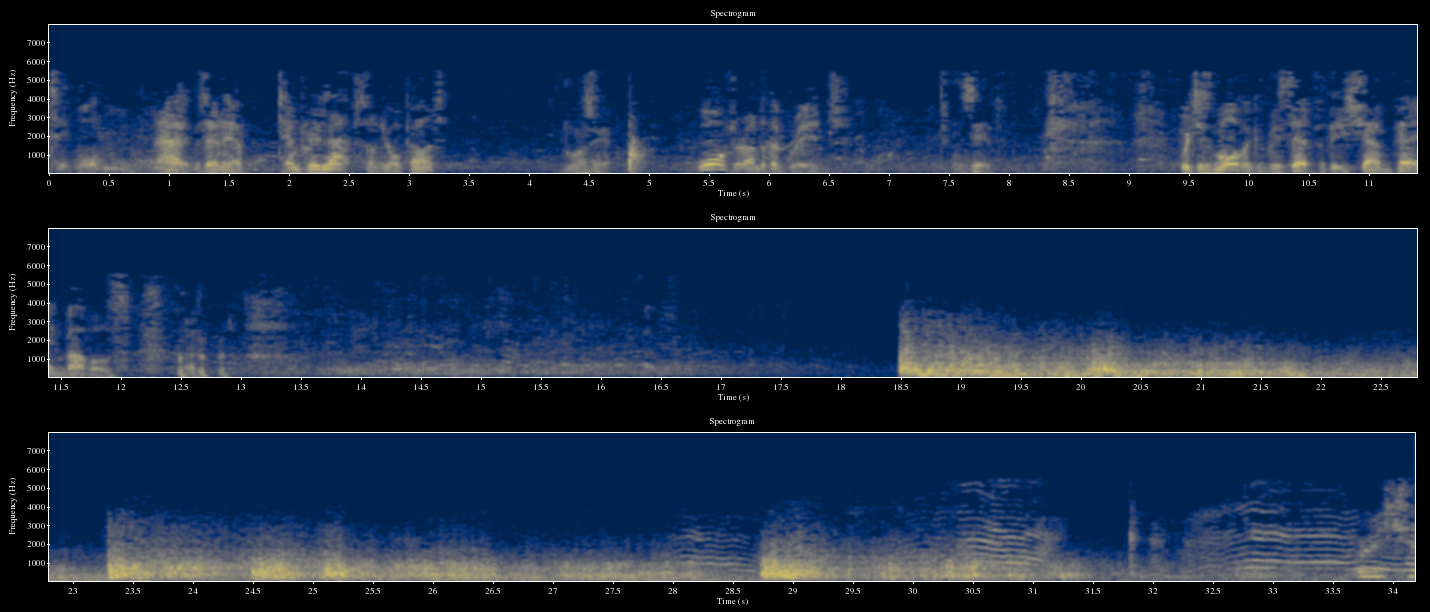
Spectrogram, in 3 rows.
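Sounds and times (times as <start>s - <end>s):
speech: 0.1s - 3.4s, 4.3s - 6.7s, 7.5s - 8.5s, 9.4s - 13.3s
laughter: 5.8s - 7.4s, 12.2s - 16.9s
thunder during a storm: 18.5s - 34.0s.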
